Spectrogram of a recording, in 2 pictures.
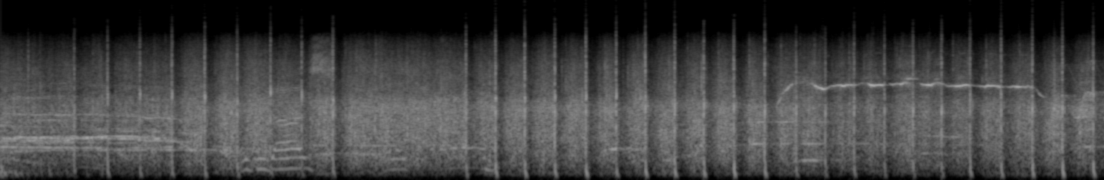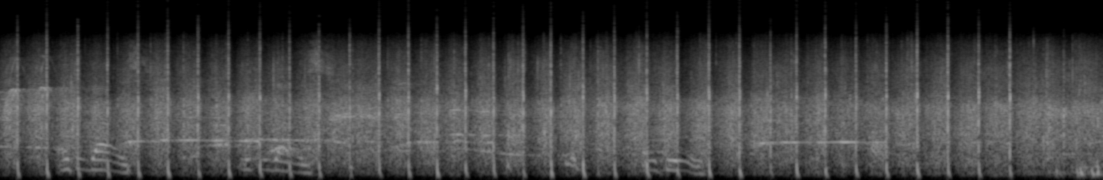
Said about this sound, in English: I'd like to actually just give a really uproarious round of applause to all the staff. Can we just show them our love and support?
